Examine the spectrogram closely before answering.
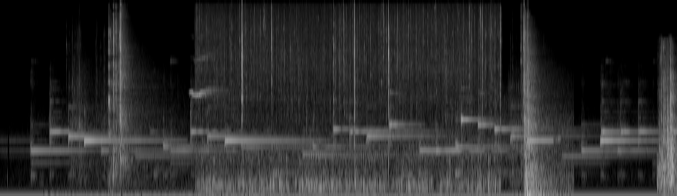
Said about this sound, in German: Guck mal, da hat sich eine Klappe geöffnet.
